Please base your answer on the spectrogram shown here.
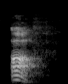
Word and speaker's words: rough: And we pronounce it here, uff, okay? It's pronounced uff in this case.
